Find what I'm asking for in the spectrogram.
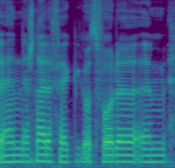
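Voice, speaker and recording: Speaking with a non-native accent, a man keeps a medium pitch. His pace is fairly slow. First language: not English. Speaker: card game content creator. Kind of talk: gameplay replay commentary. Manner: halting, many fillers.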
